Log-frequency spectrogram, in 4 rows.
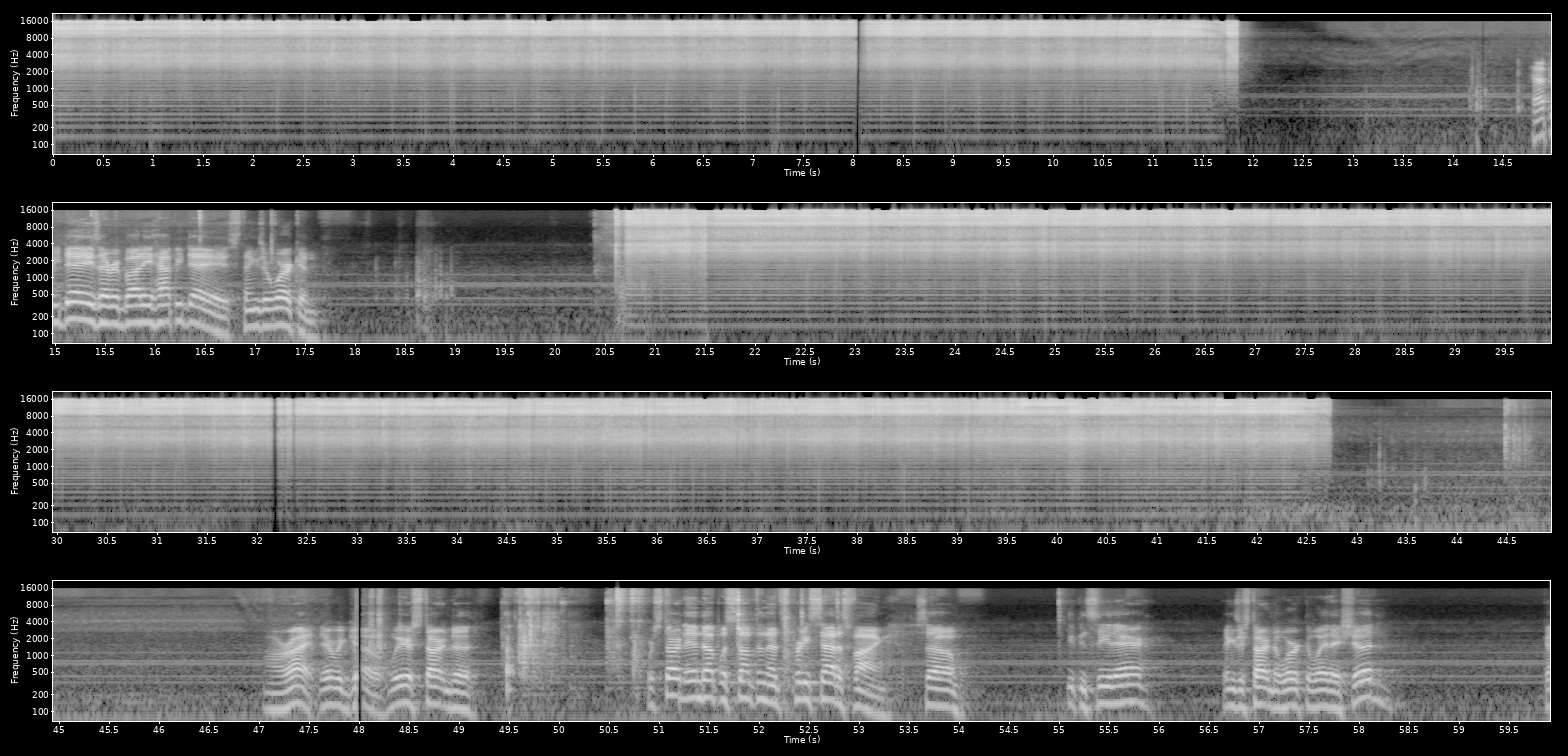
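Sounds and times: welding arc buzzing: 0:00.0 - 0:16.8, 0:20.4 - 0:48.0.

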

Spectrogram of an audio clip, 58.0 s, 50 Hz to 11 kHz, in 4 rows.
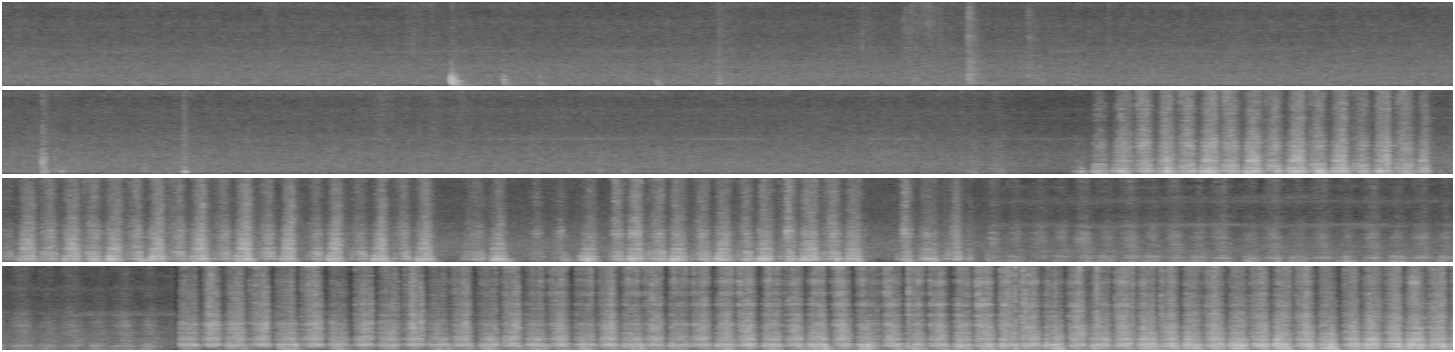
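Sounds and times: hand saw cutting: 0:25.2 - 0:58.0.

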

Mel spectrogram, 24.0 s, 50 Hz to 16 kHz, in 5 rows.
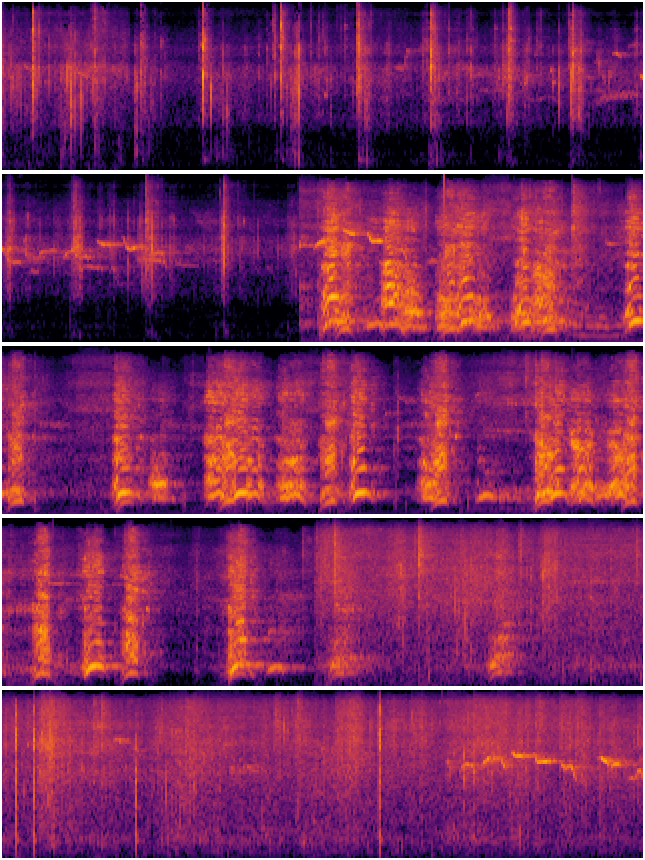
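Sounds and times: dogs barking: 0:07.1 - 0:18.6.

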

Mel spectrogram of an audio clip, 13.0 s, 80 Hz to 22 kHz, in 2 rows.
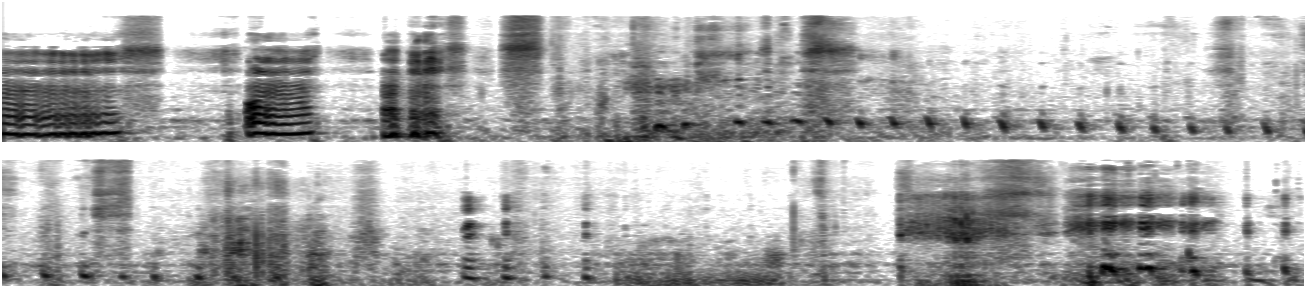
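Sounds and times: dog grumbling and whining: 0:00.0 - 0:02.4
dog whimper: 0:00.0 - 0:02.4.

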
